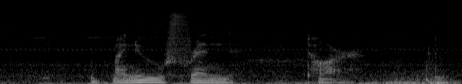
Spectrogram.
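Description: A man talks casually and close into a microphone.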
